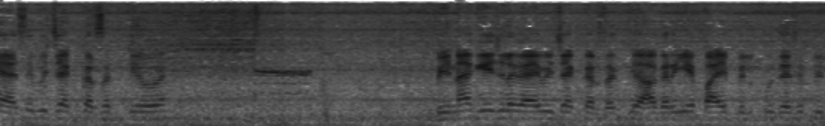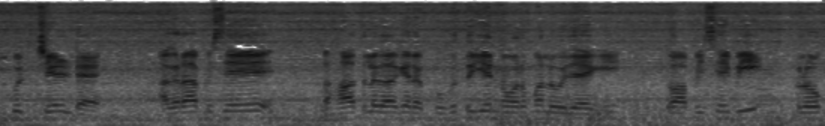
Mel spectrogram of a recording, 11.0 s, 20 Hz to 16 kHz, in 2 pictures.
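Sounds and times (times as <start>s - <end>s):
air conditioner unit humming: 0.0s - 11.0s.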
